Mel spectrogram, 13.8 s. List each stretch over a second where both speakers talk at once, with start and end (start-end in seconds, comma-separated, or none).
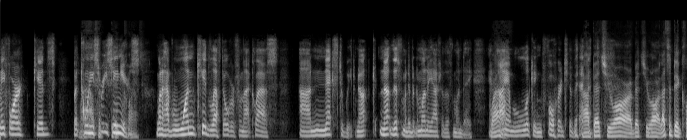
1.6-2.9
